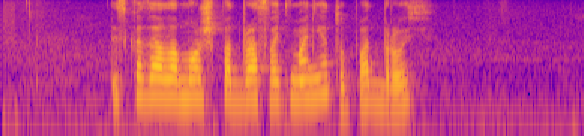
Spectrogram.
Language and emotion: Russian, neutral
